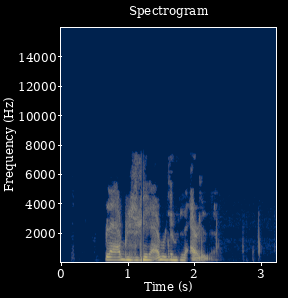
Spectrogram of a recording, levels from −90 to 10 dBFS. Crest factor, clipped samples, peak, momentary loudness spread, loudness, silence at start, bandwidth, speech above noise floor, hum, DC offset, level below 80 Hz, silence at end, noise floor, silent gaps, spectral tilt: 18 dB; under 0.1%; -10 dBFS; 9 LU; -26 LUFS; 0.65 s; 7.4 kHz; 41 dB; none; under 0.1%; -68 dBFS; 1.05 s; -66 dBFS; none; -7.5 dB/octave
